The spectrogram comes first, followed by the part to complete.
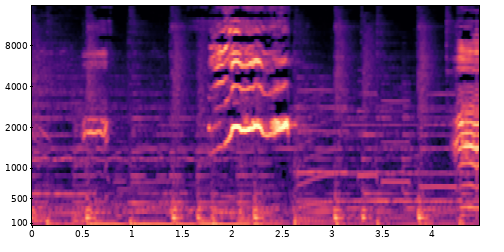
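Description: Background music, with an infant's short, high-pitched, wavering squeal about two seconds in, louder than the music.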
